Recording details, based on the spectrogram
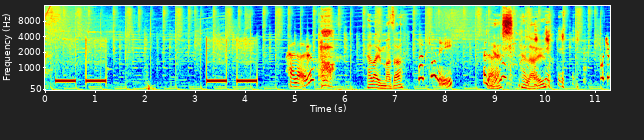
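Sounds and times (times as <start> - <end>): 
phone ringing tone heard down the line: 0.1 - 1.3, 3.2 - 4.3
speech: 4.9 - 10.6
laughter: 8.8 - 11.0.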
